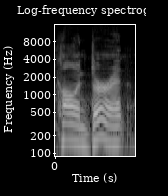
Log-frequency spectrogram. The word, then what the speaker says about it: Colin Durant: Julie Dowski, who's our assistant planner, and Colin Durant, which I just pronounced his name, I think, correctly. You did it.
